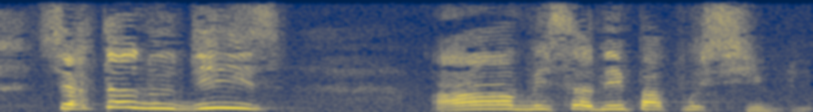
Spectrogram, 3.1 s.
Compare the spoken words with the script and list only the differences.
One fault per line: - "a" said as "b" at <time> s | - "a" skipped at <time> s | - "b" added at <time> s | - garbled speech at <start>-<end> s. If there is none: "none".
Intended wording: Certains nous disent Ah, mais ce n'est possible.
- "pas" added at 2.4 s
